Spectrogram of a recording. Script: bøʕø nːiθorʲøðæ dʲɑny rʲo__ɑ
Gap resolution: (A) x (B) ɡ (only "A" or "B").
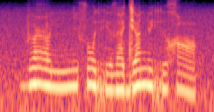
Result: A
